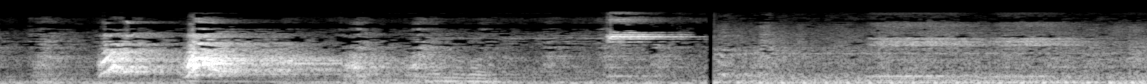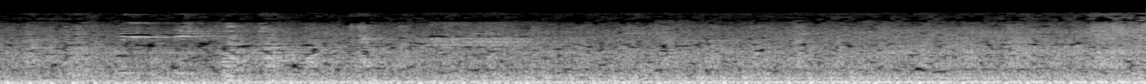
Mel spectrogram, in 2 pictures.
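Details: Female German Shepherd puppies give a few short, sharp barks and yips in the first three seconds, then a steady droning background noise fills the rest.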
